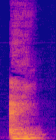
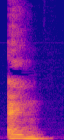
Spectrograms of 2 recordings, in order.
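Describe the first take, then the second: First: It has an open 'a' vowel ending in ng. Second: It has an open 'a' vowel ending in ng.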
